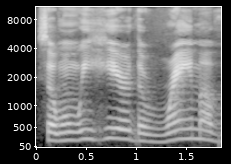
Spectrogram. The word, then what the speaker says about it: rhema: And so again, we see here, there's another word study, Strong's Concordance 4487, and that's pronounced Rhema.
